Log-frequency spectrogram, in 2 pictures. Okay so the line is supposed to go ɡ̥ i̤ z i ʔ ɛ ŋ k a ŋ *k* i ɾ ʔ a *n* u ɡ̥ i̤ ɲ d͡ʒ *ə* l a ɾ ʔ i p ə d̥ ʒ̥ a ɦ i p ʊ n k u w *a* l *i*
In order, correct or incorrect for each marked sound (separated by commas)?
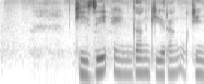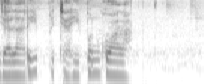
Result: correct, incorrect, incorrect, correct, incorrect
